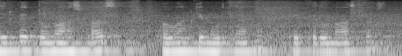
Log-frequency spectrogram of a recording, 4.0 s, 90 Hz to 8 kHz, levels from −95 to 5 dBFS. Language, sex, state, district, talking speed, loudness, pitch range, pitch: Hindi, male, Gujarat, Valsad, 105 wpm, -13 LUFS, 130-140 Hz, 135 Hz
